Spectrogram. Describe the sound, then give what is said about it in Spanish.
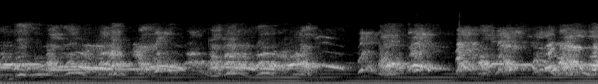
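Several dogs bark continuously and restlessly at a pirul tree, overlapping yips and barks filling the whole stretch with only brief gaps, loud over a steady low hum. “Están realmente inquietos los perros, pero dice que le ladran al árbol de pirul.”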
